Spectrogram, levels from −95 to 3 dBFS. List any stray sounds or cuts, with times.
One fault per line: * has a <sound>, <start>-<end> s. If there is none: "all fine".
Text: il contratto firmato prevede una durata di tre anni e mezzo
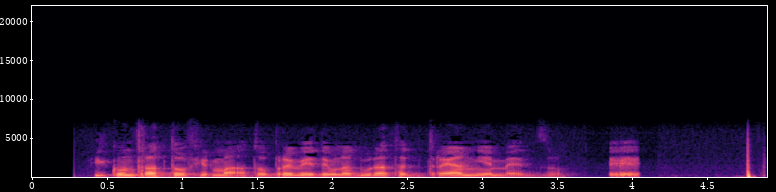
* has a laugh, 3.8-4.1 s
